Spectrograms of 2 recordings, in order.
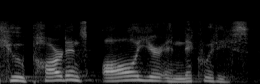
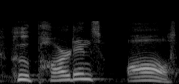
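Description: First: "all" held long and stressed, pitch falling. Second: "all" slowed and leaned on, falling; stress on all. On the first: Preacher reading the verse, emphatic "all". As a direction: weigh down on the word "all". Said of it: "I have circled all". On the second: Preacher stressing "all" to the congregation, slow emphasis. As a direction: lean hard on "all", the whole of it. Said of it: "It doesn't say some". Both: Shown as a demonstration.

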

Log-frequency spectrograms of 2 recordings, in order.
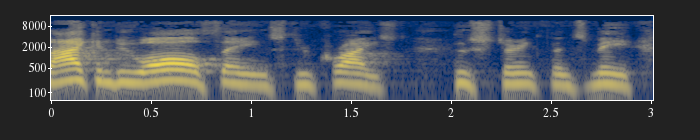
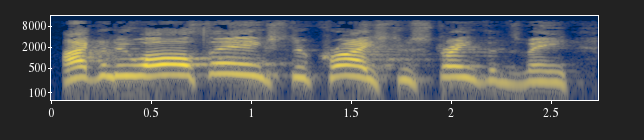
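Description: First: Sincere conviction. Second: Louder and higher, punching "all" like a rally cry; sports slogan cheer. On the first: Shown as a demonstration. Preacher restates the verse knowing Paul's suffering, sincere. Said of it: "if you realize what he went through". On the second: Retold or imitated. Preacher mimics athletes chanting the verse, loud and pumped. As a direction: belt it out like a pumped-up team chant. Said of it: "We say that in sports a lot".

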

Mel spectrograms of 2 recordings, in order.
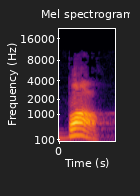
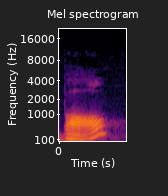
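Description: First: Louder, higher Kentucky "Ball"; mimicked Kentucky "Ball"; Kentucky accent. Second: Said in the usual way. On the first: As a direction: punch "Ball" with a falling Kentucky twang. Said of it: "how they would say ball". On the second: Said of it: "in Ironton, I would say".

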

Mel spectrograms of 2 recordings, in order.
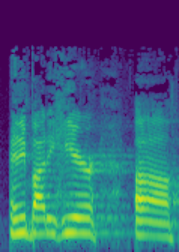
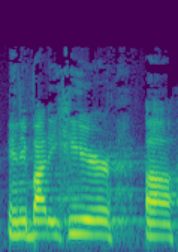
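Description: The two takes are said the same way.

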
